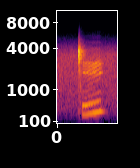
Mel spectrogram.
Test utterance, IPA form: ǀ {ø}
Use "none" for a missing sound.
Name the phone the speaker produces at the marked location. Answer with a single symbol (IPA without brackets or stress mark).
ø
